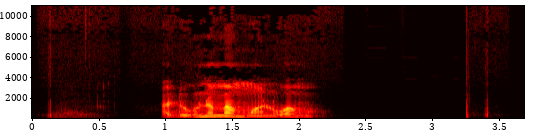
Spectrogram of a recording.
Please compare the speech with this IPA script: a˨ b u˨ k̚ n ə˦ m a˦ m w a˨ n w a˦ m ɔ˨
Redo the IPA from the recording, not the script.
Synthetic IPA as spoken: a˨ d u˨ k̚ n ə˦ m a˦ m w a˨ n w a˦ m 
